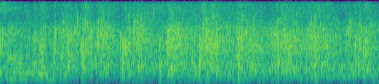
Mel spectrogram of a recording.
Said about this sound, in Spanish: Un aplauso para ellos.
